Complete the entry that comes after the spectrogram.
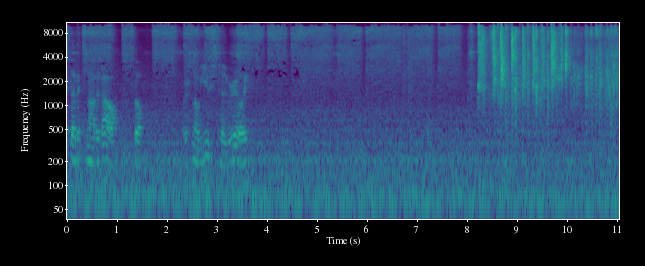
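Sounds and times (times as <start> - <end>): spray can hissing: 0.3 - 9.8
spray can mixing ball rattle: 4.6 - 11.0.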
